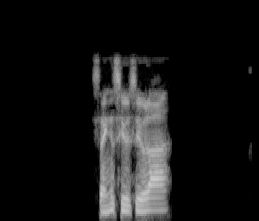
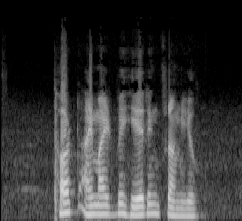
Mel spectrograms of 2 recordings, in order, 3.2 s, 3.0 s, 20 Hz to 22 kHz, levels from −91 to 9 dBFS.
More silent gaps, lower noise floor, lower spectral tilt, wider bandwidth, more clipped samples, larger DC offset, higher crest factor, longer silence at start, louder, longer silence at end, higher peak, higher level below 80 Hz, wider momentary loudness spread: neither; first, under -90 dBFS vs -50 dBFS; second, -3.5 dB/octave vs -8 dB/octave; about the same, 8.2 kHz vs 8.8 kHz; neither; neither; about the same, 20 dB vs 16 dB; first, 1.15 s vs 0.7 s; second, -17 LUFS vs -14 LUFS; first, 1.15 s vs 0.55 s; about the same, -2 dBFS vs 0 dBFS; second, -64 dBFS vs -50 dBFS; about the same, 9 LU vs 7 LU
